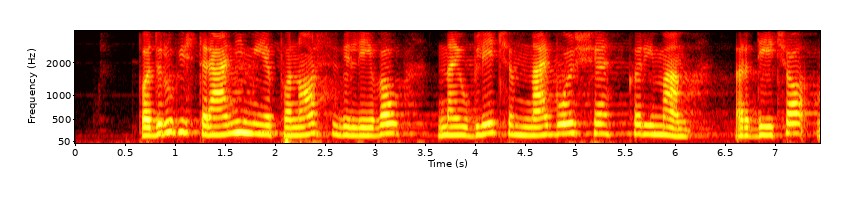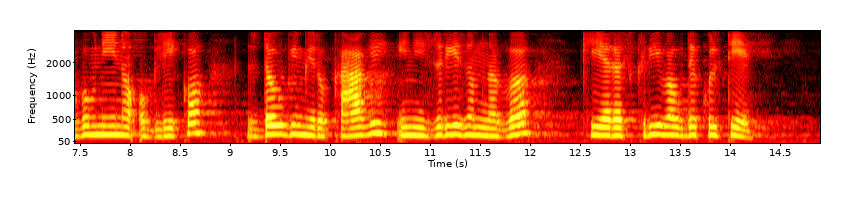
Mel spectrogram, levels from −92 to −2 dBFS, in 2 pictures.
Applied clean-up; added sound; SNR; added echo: none; none; none; reverberation time 1.6 s.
